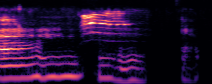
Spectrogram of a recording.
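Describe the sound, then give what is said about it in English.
A cat meows loudly: one long drawn-out meow that shifts higher partway through, then a short pause and a brief, quieter mew. “Oh, hello, Kitty. You've been coming in and just saying hello every once in a while.”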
